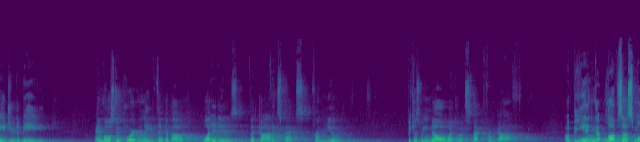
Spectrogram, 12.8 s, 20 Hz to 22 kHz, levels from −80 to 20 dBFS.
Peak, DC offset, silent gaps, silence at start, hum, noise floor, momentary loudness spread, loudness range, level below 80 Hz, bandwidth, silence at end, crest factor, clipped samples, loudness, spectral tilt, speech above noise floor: -6 dBFS; under 0.1%; none; 0 s; none; -60 dBFS; 16 LU; 7 LU; -72 dBFS; 15 kHz; 0 s; 20 dB; under 0.1%; -26 LUFS; -6 dB/octave; 35 dB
